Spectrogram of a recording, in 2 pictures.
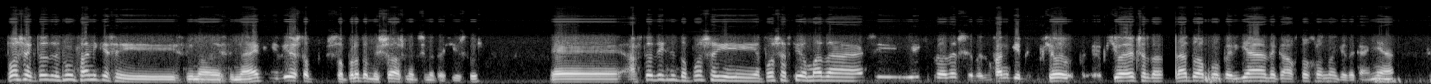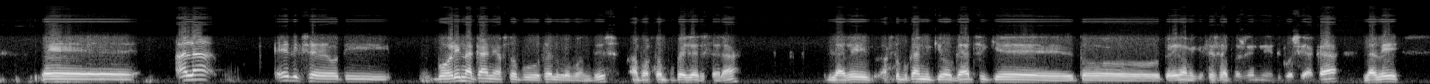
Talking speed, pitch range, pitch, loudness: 170 wpm, 120-185 Hz, 145 Hz, -14 LUFS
